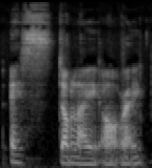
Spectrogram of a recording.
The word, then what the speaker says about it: Saara: It's a late, I believe you still pronounce it Sarah, but it's SAARA.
